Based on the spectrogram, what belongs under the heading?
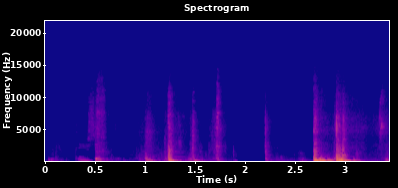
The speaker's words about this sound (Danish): kan du ikke lige lukke døren? Jo,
